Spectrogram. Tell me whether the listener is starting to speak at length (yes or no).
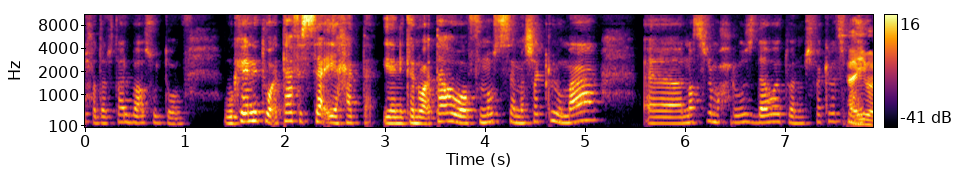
yes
